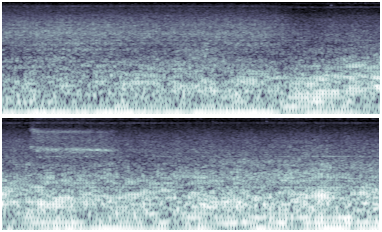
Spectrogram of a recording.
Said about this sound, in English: I hear the helicopter taking off.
